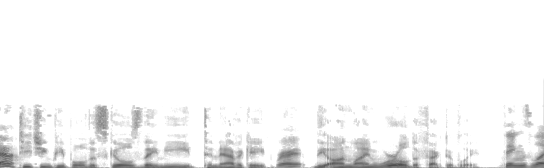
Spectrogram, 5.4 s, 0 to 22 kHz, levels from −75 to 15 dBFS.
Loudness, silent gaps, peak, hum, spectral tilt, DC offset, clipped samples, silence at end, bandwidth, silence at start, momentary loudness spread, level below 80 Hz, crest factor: -25 LUFS; none; -6 dBFS; none; -6 dB/octave; under 0.1%; under 0.1%; 0 s; 8.6 kHz; 0 s; 10 LU; -40 dBFS; 18 dB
